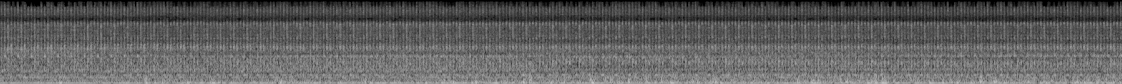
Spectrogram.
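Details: 1.9 TDI (ASZ) diesel at idle, heard through the driver's-side wheel well but not with the bonnet open: clatter with a knock two to three times a second; pulleys except crank, timing kit and DMF already replaced; source unknown.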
